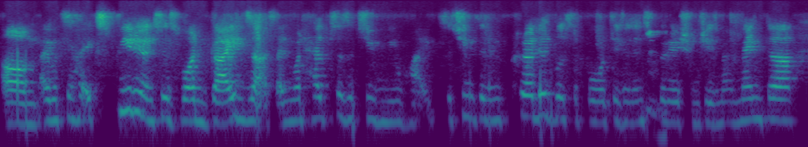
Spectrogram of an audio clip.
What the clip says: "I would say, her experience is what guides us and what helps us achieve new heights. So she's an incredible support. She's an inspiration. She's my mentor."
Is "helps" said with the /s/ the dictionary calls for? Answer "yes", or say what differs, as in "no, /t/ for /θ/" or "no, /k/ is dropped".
yes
